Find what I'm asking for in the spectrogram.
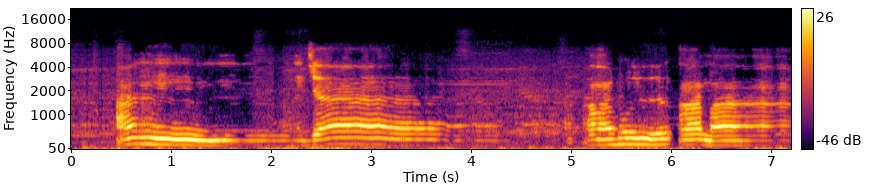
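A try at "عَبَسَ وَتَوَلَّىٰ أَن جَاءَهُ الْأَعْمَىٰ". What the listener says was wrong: আমা হয়ে যাচ্ছে আ আমা। আ হামজা আইন যাব।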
